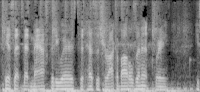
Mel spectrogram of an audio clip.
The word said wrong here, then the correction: Sriracha: Oh, I said it wrong. I always say it wrong. I always say Shiraka, but I don't. I guess there's not even an H in there.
